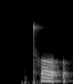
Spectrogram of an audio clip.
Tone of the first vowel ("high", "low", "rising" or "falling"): low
